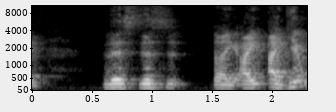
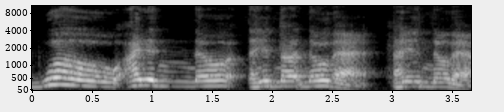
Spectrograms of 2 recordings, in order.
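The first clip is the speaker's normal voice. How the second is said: high-pitched replayed astonishment; wide-open surprise, higher and insistent; amazed reaction; 7 semitones higher, 3 dB louder than usual. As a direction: act out being floored by a twist. Re-enacts reaction to plot twist.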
